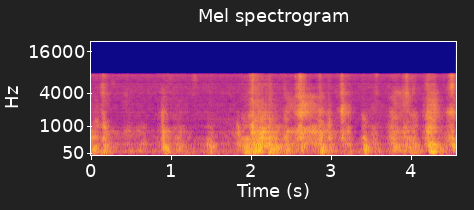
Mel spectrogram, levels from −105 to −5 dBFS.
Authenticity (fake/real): fake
